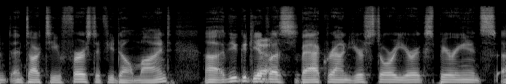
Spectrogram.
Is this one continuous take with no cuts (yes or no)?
no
